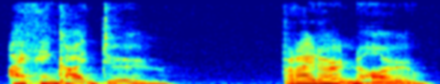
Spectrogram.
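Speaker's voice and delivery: whispered, unsure reply; hesitant whisper. Retold or imitated. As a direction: breathe it out uncertainly. Awakening person answers hesitantly.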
